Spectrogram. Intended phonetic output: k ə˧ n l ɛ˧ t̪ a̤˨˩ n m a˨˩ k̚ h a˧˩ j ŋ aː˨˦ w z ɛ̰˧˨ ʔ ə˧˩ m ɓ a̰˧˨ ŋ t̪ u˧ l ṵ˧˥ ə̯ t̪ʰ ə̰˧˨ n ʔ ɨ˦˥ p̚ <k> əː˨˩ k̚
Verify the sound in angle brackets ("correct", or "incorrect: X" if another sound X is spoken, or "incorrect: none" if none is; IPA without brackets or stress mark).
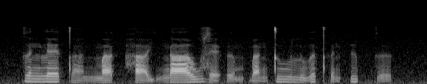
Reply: correct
